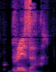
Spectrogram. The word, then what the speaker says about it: Brezza: Brezza. Did I say that right? Welcome. – Hi. Yes, you did. Brezza.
